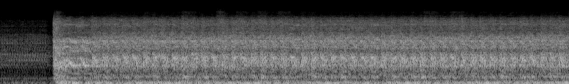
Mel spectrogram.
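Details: 2005 Ford F-350 6.0 diesel with newly installed custom side-exit exhaust, cold start: quick crank catches at once, steady deep diesel clatter settles into an even idle, loud through open exhaust; runs healthy.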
